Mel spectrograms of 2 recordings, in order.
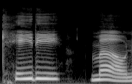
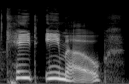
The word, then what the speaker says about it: K8EM0: If you want to stalk me on Twitter, it's Katie Mo, but it's spelled K8EM0 and pronounced Katie Mo, not Kate Emo.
